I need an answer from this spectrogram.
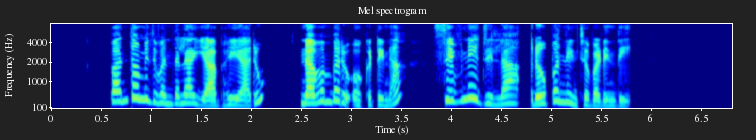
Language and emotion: Telugu, neutral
